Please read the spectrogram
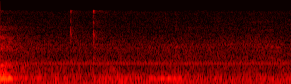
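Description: Near silence: faint room tone with a steady faint hum and two faint short clicks about half a second in.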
